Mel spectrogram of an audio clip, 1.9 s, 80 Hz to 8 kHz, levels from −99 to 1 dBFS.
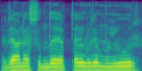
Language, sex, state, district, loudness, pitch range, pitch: Bengali, male, Assam, Hailakandi, -14 LUFS, 135-145 Hz, 140 Hz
